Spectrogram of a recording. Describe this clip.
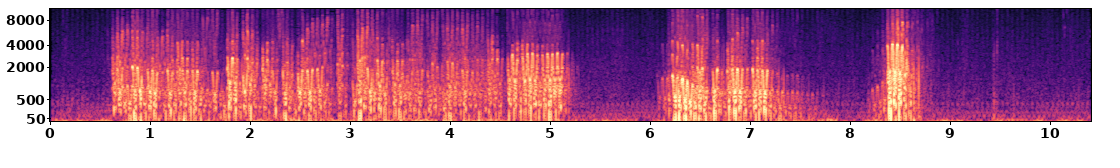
alien voice 2
creepy, voice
